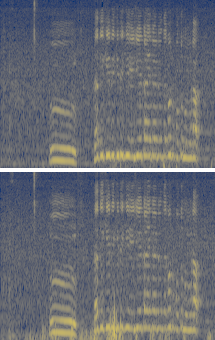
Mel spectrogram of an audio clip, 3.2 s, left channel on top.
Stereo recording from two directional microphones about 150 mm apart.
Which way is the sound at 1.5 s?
45° right (ahead or behind).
